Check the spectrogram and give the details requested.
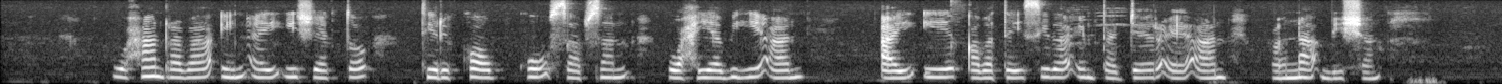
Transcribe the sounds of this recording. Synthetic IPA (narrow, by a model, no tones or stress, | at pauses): wɑħɑːnrɐβaːɪnɛjiːʃɛːɡt̪ʰɔ | t̪ʰɪɾɪkʰɔːb̚kʰʊsaːbsɐn | wɑħjaːβɪɦiːaːn | ɛjiːqɑβɐt̪ʰɛjsɪðɐɪnt̪ʰɐt͡ʃɛːɾɛːaːn | ʕʊnɐbiʃɐn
